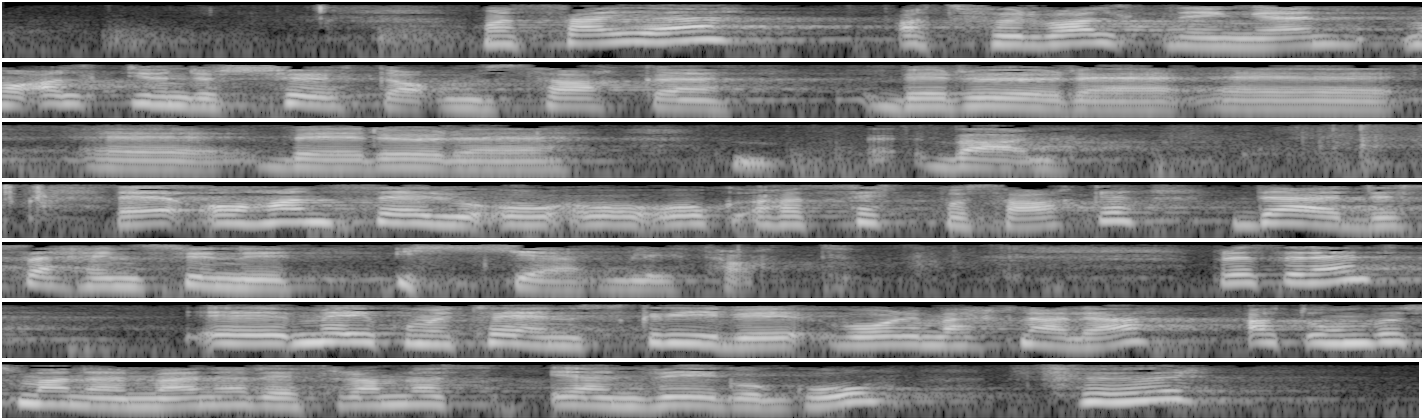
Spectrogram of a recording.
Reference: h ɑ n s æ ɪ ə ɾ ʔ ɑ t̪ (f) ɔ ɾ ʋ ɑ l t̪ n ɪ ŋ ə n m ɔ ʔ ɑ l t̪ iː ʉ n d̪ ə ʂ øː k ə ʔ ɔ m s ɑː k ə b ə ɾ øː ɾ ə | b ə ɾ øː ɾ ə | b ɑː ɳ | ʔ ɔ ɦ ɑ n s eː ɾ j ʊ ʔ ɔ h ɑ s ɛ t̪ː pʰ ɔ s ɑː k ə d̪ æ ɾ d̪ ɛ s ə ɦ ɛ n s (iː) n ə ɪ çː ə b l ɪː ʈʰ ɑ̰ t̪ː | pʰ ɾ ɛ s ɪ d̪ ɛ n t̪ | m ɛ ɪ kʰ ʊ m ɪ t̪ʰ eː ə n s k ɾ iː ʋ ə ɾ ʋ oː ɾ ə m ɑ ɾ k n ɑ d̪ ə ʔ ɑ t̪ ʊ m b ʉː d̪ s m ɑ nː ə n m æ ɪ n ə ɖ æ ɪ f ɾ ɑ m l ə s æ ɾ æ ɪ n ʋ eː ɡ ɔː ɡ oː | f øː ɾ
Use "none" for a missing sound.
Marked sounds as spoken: f, yː

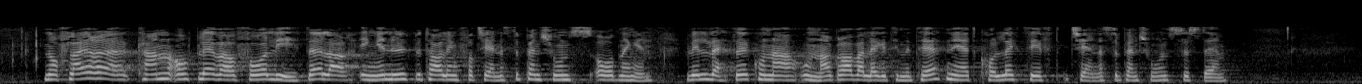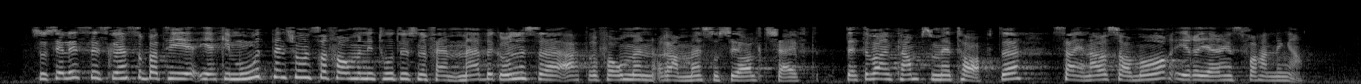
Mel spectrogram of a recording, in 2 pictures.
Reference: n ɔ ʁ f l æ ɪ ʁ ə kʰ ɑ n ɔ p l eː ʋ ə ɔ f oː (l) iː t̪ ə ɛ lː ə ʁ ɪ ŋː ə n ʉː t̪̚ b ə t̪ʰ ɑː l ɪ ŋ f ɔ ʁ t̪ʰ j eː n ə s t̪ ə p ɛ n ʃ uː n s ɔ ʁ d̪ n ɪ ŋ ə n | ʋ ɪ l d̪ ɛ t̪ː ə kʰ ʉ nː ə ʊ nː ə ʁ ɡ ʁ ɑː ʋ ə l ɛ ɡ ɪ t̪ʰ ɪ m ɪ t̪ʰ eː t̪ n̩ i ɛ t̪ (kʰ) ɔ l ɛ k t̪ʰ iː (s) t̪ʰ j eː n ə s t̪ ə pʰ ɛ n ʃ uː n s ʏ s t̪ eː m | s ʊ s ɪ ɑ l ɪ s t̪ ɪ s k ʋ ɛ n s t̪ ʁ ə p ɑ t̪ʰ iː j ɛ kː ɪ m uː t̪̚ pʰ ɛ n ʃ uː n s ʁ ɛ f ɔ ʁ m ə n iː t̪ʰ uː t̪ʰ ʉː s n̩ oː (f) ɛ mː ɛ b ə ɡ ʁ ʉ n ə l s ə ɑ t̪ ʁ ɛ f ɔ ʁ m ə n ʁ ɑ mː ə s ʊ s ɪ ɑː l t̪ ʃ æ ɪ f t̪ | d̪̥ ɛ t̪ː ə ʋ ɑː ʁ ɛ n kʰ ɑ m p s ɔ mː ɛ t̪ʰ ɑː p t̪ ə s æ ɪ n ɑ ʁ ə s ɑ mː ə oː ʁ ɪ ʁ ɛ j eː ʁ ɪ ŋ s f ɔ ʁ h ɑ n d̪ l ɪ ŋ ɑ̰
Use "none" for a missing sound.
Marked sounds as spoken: l, kʰ, f, f

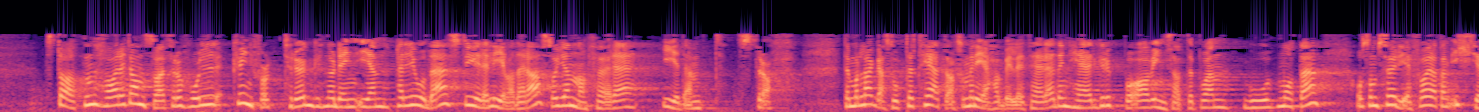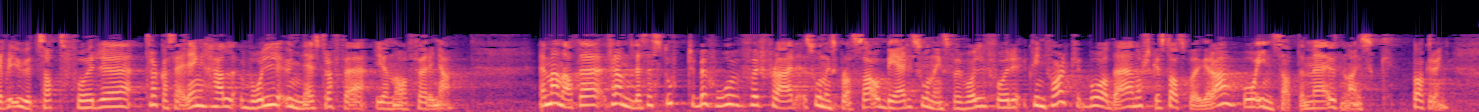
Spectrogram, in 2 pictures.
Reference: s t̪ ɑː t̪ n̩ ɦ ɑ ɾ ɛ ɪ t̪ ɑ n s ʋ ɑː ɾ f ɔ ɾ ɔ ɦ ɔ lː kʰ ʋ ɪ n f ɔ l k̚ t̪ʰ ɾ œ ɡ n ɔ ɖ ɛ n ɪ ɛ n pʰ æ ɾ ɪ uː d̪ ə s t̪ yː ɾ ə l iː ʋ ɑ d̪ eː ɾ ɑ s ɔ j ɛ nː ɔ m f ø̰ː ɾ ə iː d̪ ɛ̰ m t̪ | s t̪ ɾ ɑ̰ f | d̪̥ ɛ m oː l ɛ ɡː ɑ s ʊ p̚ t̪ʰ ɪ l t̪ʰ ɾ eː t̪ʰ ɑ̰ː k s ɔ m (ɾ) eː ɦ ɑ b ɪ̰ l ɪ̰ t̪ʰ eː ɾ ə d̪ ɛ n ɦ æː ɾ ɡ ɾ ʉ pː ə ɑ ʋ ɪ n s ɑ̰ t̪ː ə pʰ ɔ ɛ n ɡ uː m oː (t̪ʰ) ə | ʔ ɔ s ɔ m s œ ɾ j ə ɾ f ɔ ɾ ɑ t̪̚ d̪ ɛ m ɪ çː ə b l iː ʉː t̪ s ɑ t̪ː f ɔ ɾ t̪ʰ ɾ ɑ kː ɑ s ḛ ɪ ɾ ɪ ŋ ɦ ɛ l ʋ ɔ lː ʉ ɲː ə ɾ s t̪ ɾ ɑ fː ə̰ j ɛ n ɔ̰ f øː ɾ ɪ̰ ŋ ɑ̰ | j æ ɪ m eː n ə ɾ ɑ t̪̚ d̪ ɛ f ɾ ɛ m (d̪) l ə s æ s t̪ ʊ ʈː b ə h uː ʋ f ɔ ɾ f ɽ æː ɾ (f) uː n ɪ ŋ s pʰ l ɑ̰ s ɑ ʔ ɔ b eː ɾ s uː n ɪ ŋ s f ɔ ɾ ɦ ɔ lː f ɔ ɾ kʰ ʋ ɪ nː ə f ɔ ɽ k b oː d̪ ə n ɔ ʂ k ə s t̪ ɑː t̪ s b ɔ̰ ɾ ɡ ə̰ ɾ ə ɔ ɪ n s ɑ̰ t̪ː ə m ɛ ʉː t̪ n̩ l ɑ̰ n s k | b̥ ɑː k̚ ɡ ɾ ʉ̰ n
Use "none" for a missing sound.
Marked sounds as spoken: ɾ, t̪, d̪, s

